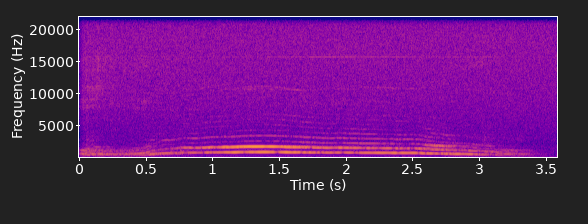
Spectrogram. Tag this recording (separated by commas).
Animal, pets, Dog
